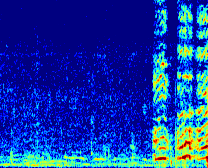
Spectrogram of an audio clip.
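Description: A rooster crowing: the call starts about one and a half seconds in, after a quiet stretch, and is still going at the end.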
